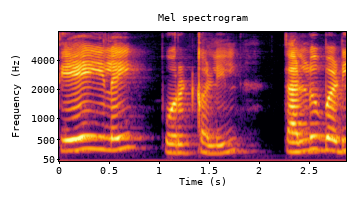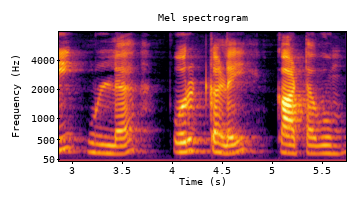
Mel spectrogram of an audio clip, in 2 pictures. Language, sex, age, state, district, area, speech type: Tamil, female, 45-60, Tamil Nadu, Pudukkottai, rural, read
